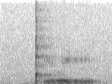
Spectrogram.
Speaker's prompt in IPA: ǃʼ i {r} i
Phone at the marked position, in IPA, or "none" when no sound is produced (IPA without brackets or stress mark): l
